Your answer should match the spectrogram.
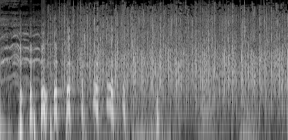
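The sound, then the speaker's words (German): An applause sound effect played from a soundboard: a burst of crowd applause, dense and steady clapping that fills the whole clip, with a voice laughing or calling out over the first second or so before the clapping carries on alone. “einen Applaus.”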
